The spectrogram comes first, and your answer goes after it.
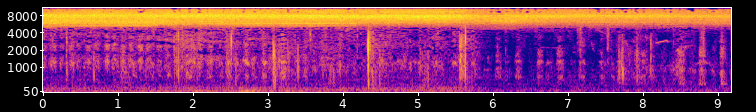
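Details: Six-month-old black field-type Labrador Retriever puppy named Goo, out on a walk with a wooden stick in its mouth, panting in quick irregular breaths about three to four per second under a steady high-pitched hiss, with one sharp click.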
